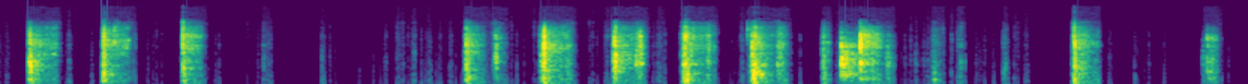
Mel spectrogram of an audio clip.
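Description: A tarot deck being shuffled by hand: a run of crisp, irregular card slaps and flicks, with a pause of about a second near the start and a dense flurry in the middle.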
